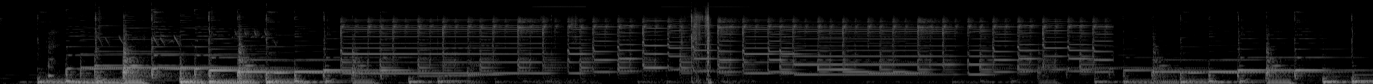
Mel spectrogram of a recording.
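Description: A melodic electronic phone ringtone plays loudly and continuously, its bright tune repeating without pause and with no voices over it.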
